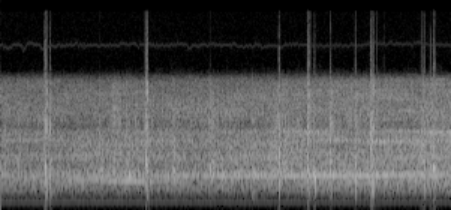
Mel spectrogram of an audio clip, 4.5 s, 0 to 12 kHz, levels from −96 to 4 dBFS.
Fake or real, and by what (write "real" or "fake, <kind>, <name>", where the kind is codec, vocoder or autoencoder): real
